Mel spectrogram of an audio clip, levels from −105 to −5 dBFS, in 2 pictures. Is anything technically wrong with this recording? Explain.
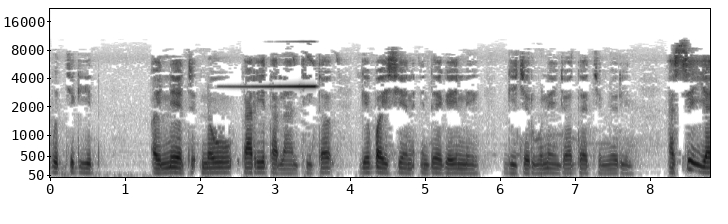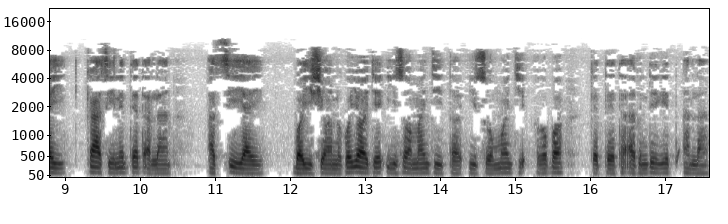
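Yes, there are two faults.

From 2.23 to 3.60 s there is a loudspeaker feedback squeal. A microphone is picking up its own loudspeaker. At 3.3 kHz the loop gain passes one, so that tone feeds itself. It swells over about a second to a little above the speech. It cuts off just before "keboisien indegeni".

Throughout the clip, nothing is heard above 10.6 kHz. The speech carries artefacts of more than one kind. The likely cause is transcoding between lossy codecs, perhaps a low-rate WMA encode later re-encoded as Vorbis. Each stage added its own damage.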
